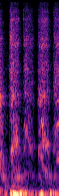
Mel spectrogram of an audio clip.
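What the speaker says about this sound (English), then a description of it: "And I just use a hacksaw." A hacksaw cuts a kerf in a wooden axe handle with two close, rasping back-and-forth strokes.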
